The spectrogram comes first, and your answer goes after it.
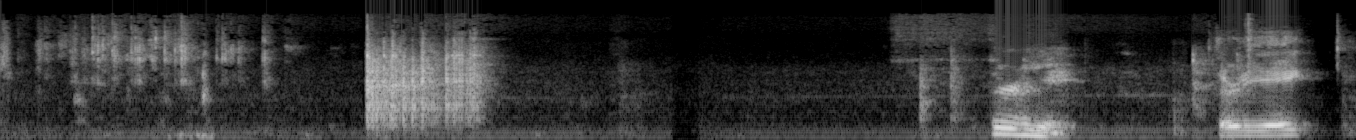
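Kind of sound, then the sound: dice rolling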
